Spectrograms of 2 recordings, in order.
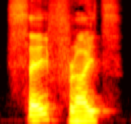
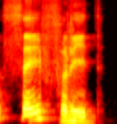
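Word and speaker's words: Seyfried: Telaffuz Amanda, Amanda Safe Right değil Amanda Safe Freed olacak.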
